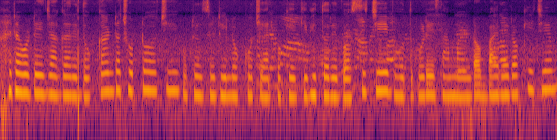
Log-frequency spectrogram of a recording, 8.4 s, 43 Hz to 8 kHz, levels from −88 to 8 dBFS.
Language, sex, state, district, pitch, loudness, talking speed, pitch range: Odia, female, Odisha, Malkangiri, 230 Hz, -19 LUFS, 130 wpm, 220-265 Hz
